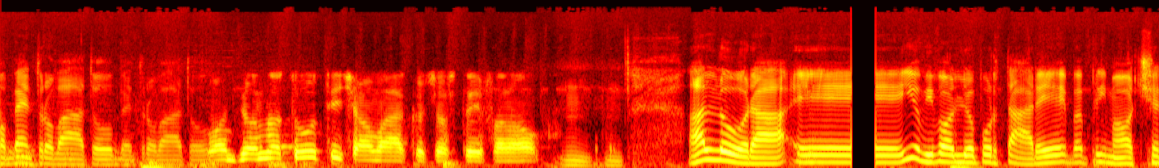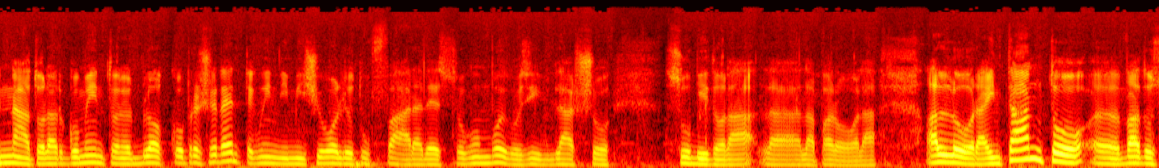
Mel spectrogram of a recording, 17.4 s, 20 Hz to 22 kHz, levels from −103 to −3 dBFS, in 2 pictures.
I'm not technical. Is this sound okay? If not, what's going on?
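No. The player likely ran short of data, a playback stall, so the sound drops to silence for about a fifth of a second, from 6.38 to 6.56 s, then resumes.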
